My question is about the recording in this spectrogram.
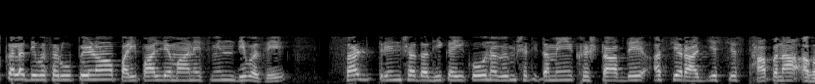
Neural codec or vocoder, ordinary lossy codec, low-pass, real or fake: none; none; 3.6 kHz; real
